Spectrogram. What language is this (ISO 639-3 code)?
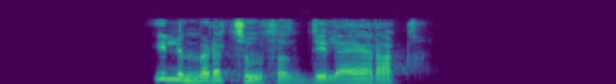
kab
